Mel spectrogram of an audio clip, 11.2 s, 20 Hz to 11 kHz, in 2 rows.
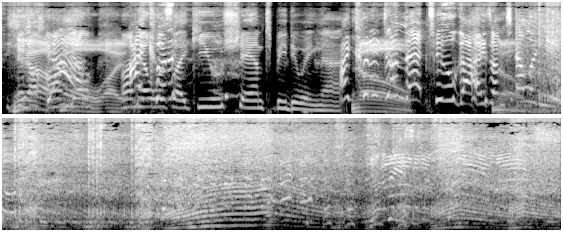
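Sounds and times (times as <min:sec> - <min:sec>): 
laughter: 0:00.0 - 0:02.6, 0:03.4 - 0:11.1
speech: 0:00.1 - 0:07.9
chainsaw being started and revving: 0:04.9 - 0:11.1.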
